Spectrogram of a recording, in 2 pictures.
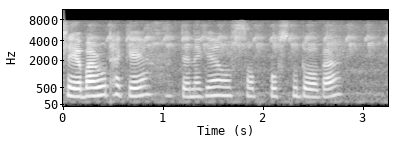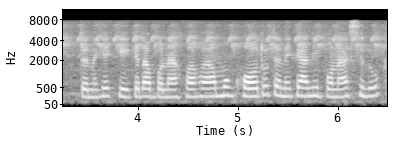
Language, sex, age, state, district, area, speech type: Assamese, female, 18-30, Assam, Lakhimpur, rural, spontaneous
